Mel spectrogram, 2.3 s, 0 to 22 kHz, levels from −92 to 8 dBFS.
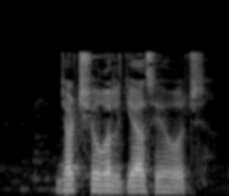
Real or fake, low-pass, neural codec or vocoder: real; 7.2 kHz; none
